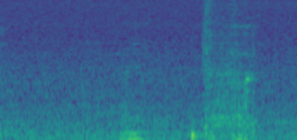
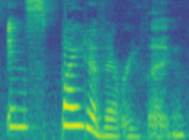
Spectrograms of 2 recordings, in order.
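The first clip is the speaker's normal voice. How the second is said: pointed reinterpretation; 7 semitones higher, 4 dB louder than usual. Retold or imitated. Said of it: "the real meaning of his".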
